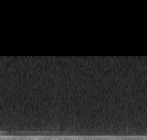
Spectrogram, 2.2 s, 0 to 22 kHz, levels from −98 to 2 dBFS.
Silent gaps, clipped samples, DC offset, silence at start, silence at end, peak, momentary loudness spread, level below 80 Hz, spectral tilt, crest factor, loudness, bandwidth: none; under 0.1%; under 0.1%; 0 s; 0 s; -28 dBFS; 4 LU; -46 dBFS; -6.5 dB/octave; 14 dB; -49 LUFS; 13 kHz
